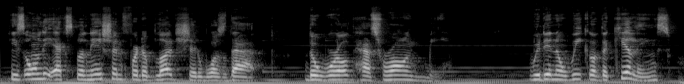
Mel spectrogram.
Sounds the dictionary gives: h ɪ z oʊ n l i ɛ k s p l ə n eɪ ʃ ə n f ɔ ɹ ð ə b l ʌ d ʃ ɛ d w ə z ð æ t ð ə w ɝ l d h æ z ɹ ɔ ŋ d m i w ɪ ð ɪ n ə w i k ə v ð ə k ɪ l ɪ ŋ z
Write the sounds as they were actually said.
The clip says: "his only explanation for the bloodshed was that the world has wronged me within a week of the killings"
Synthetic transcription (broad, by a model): h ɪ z oʊ n l i ɛ k s p l ə n eɪ ʃ ə n f ɔ ɹ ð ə b l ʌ d ʃ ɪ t w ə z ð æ t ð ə w ɝ l d h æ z ɹ ɔ ŋ d m i w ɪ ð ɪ n ə w i k ə v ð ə k ɪ l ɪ ŋ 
